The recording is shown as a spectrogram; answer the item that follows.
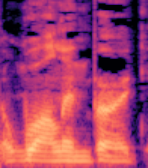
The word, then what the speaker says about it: Wallenberg: But definitely a spectacular family, the Wallenberg family. – Yeah, and that's pronounced Wallenberg if you're Anglo-sized. – Yes, of course, Wallenberg. Yeah, I'm going with the Swedish pronunciation out of habit.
